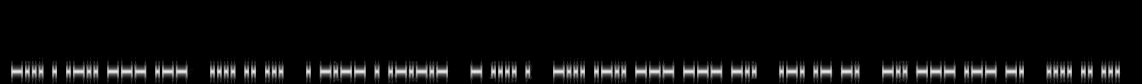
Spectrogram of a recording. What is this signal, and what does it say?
Morse code, heard as a keyed tone, about 34 wpm, 600 Hz. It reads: BELOW HIS EYE. THE BLOOD RAN DOWN HIS
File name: the old man and the sea / the old man and the sea 1 35wpm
